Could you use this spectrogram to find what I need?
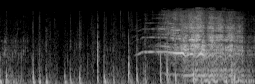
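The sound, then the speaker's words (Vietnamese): Horse hooves clip-clop in a brisk, uneven rhythm, then a loud, high whinny rises over the continuing hoofbeats. “Từ đằng xa, tiếng người ngựa vọng về nghe thật oai hùng.”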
